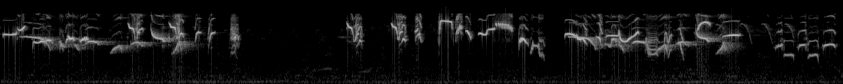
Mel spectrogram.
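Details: Oriental magpie-robin female, live, drawing a male to sing: dense tumbling phrases of looping whistles and quick chirps, a short silence around three seconds, then renewed fast, varied warbling to the end.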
